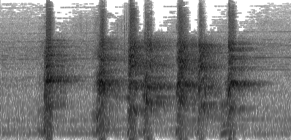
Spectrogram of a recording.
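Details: A Lhasa Apso barks six times in sharp, high, yappy bursts spaced unevenly while mopping the floor.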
